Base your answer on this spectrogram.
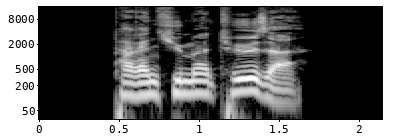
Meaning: inflection of parenchymatös: 1. strong/mixed nominative masculine singular 2. strong genitive/dative feminine singular 3. strong genitive plural
- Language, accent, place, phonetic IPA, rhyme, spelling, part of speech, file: German, Germany, Berlin, [ˌpaʁɛnçymaˈtøːzɐ], -øːzɐ, parenchymatöser, adjective, De-parenchymatöser.ogg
